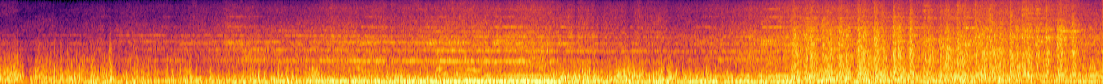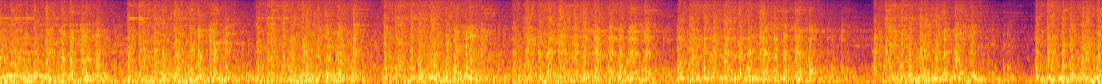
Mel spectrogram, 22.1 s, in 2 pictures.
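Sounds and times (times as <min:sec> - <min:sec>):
diesel locomotive engine rumble: 0:00.0 - 0:22.0
steady ringing tones: 0:02.3 - 0:14.2
train wheels clattering on track: 0:05.6 - 0:22.0.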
